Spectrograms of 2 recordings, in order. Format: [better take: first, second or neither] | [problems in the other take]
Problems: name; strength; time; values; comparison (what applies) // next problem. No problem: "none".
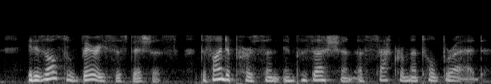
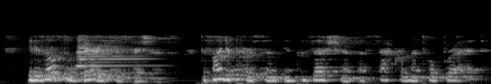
first | noise reduction (classical method WPE with log-MMSE)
